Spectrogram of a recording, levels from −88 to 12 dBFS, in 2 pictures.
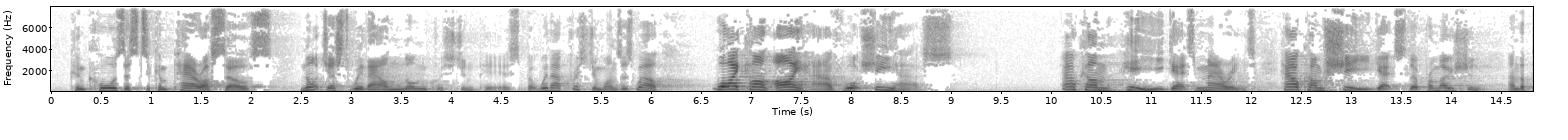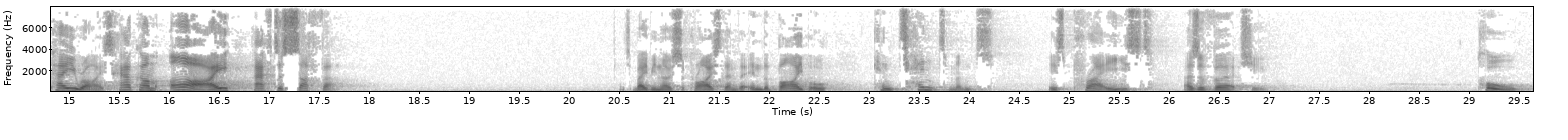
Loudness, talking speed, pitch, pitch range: -29 LUFS, 130 wpm, 200 Hz, 155-235 Hz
